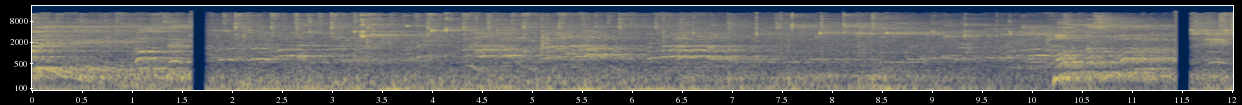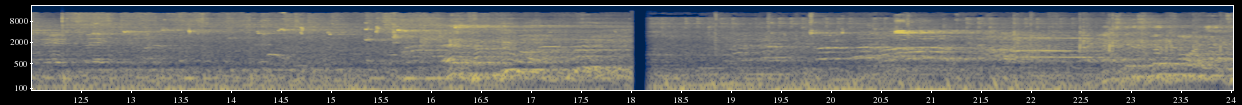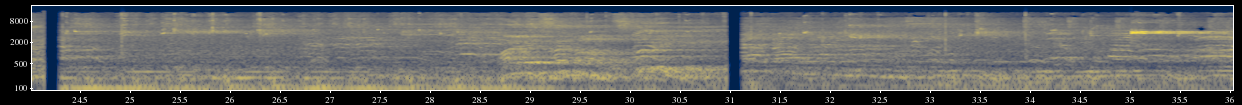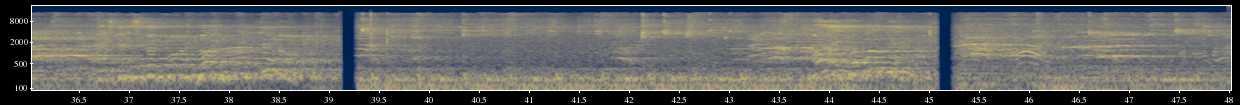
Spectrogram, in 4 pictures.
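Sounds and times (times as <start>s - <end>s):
sneakers squeaking on hardwood: 1.8s - 5.2s, 6.8s - 10.3s, 12.8s - 16.2s, 24.4s - 28.7s, 31.6s - 36.7s, 39.3s - 43.3s, 46.4s - 48.0s
loud shout: 4.4s - 7.2s, 19.9s - 22.9s, 34.8s - 37.0s, 45.3s - 48.0s.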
